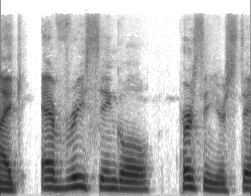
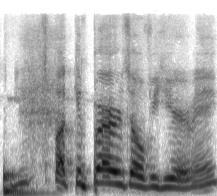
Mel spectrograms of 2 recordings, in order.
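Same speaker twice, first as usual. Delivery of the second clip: higher, hammed-up New York accent; fake New York accent; 6 semitones higher than usual. Co-host riffing for New York listeners in fake New York accent. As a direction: ham up a New York wiseguy. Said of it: "Our fake New York accents".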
